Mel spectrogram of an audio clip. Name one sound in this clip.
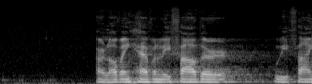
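An elderly man preaches through a microphone.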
